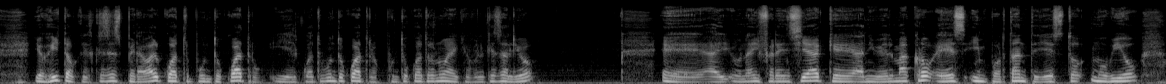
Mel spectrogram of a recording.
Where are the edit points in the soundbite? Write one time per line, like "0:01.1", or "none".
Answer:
none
